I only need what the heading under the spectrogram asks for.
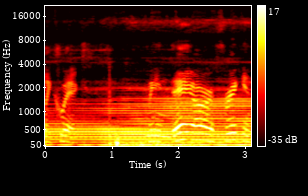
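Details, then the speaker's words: Cordless tire inflator with a smaller battery, airing up a not-so-flat front tire on a Suburban: steady buzzing motor hum with an even pulsing pump beat, no strain; running a little lower but normally. "mine's a little lower since I got a smaller battery but it's still working just as good"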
